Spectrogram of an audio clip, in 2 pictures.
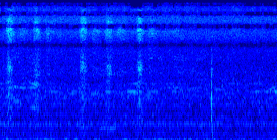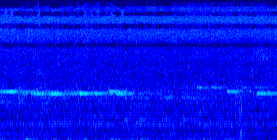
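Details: Kept honey bees at a two-storey hive box, a low droning hum throughout, with brief clicks early on and a faint whistling tone drifting in later.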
